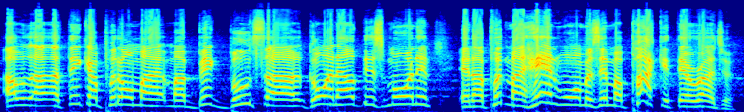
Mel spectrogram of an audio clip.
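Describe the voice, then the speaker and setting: A man's voice: very high-pitched, moderate pace, few pauses, bright, forceful tone, a little hiss or hum. A folksy, exuberant man, chatting casually as a ham radio host who peppers his talk with "man". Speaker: amateur radio operator and live stream host.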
